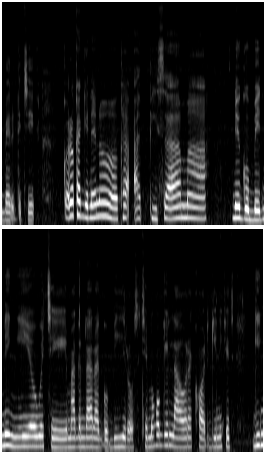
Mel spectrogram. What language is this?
Luo (Kenya and Tanzania)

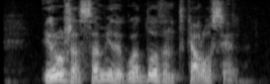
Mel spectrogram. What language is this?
Kabyle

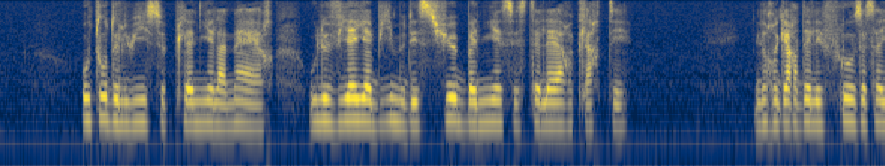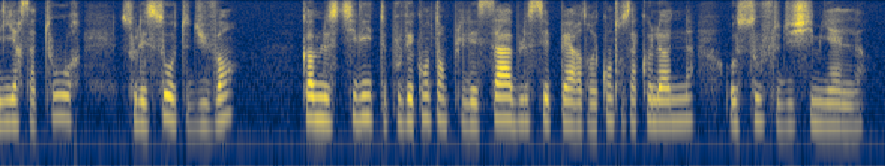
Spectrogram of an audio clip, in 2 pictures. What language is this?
French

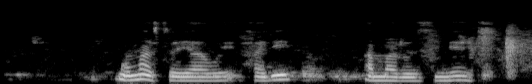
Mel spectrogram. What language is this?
Kinyarwanda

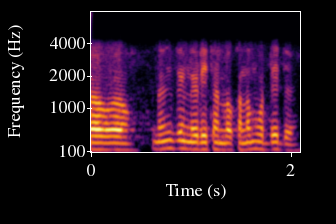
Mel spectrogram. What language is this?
Bodo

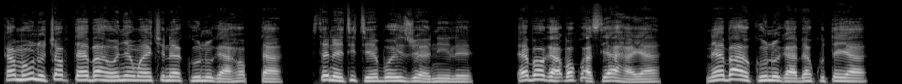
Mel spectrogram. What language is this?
Igbo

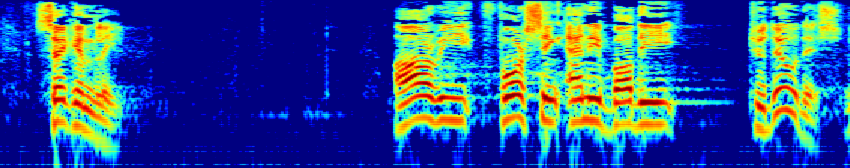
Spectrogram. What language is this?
English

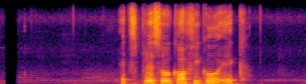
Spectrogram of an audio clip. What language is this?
Nepali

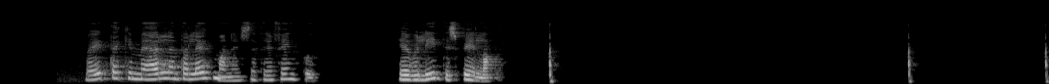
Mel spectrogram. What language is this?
Icelandic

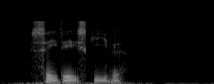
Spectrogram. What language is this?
Danish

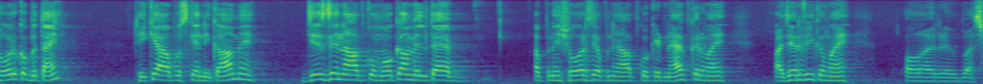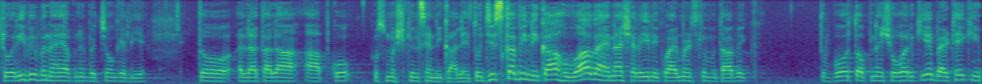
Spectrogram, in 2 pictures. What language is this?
Urdu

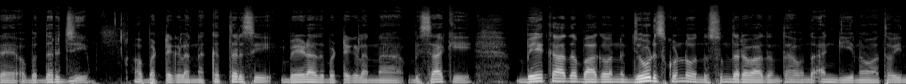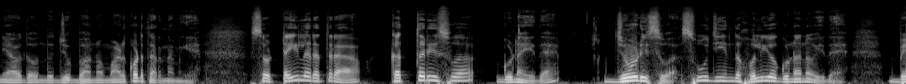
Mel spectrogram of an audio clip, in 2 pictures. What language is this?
Kannada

